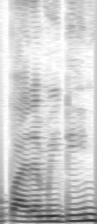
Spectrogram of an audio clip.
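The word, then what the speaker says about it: pyrimidine: और एक होता है पिरिमिडीन। कहीं कहीं पर इसको पायरामिडीन भी बोलते हैं, अलग अलग प्रोनाउंसिएशन है इसकी, मैं इसे पिरिमिडीन बोलूँगी।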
